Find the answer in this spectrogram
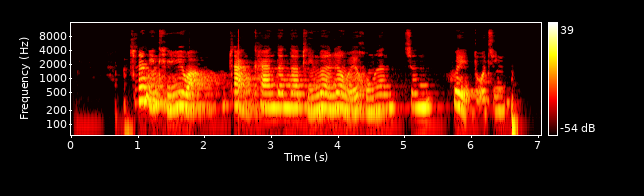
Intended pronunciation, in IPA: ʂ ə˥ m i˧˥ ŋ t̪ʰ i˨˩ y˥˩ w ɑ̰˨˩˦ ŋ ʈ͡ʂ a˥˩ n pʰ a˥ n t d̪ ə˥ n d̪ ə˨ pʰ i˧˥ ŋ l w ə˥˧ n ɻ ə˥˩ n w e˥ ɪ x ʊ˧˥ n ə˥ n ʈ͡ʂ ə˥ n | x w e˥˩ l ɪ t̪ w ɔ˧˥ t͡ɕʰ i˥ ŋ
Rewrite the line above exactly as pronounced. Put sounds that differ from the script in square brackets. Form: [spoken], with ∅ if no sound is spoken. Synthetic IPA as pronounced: [ʈ͡ʂ] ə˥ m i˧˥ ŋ t̪ʰ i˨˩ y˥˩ w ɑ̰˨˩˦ ŋ ʈ͡ʂ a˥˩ n [kʰ] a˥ n t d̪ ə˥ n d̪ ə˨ pʰ i˧˥ ŋ l w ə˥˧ n ɻ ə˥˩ n w [e˧˥] ɪ x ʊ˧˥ [ŋ] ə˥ n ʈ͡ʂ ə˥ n | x w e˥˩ [∅] ɪ t̪ w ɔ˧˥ [t͡ɕ] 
